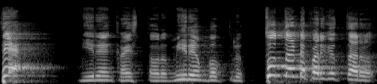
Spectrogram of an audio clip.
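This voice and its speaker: Man doing a stern older father, scolding, emphatic, high bright voice, hall reverb. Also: very animated, brisk, exaggerated voice. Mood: indignant.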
